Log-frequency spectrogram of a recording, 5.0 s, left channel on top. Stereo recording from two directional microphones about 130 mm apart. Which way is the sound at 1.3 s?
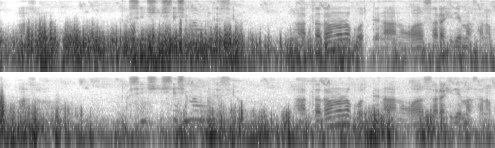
35° left (ahead or behind).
